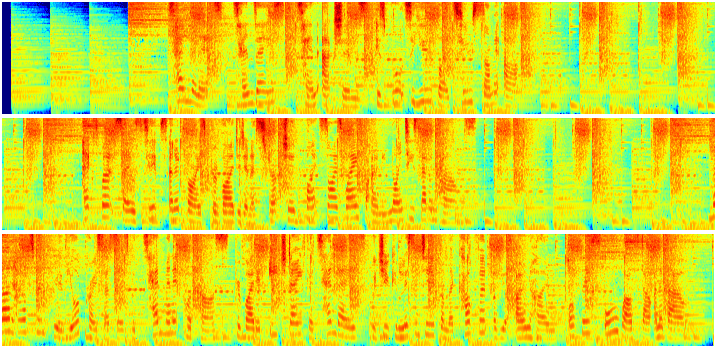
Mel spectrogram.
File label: Advert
